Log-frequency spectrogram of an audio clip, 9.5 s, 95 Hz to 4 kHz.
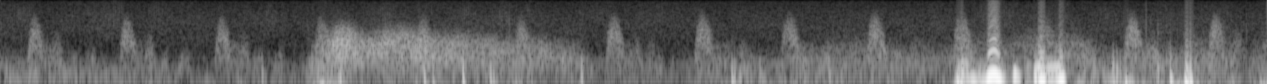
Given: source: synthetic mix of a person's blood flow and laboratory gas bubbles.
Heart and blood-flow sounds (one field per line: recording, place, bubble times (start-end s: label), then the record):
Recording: Doppler ultrasound of blood flow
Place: subclavian vein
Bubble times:
no bubbles
From the record:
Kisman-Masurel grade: 000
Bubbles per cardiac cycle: 0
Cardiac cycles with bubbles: 0%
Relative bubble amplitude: no bubbles discernible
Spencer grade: 0 (complete lack of bubble signals)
